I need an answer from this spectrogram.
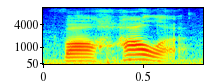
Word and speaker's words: VA-11 HALL-A: The name sounds silly and a bit hard to pronounce. Good thing it's actually called Valhalla. The funny numbers and letters are just a code.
